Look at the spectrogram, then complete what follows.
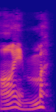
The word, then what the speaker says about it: AIM: So in Project AIM, and if we pronounce it I'm, A-I-M, I'm is the bija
